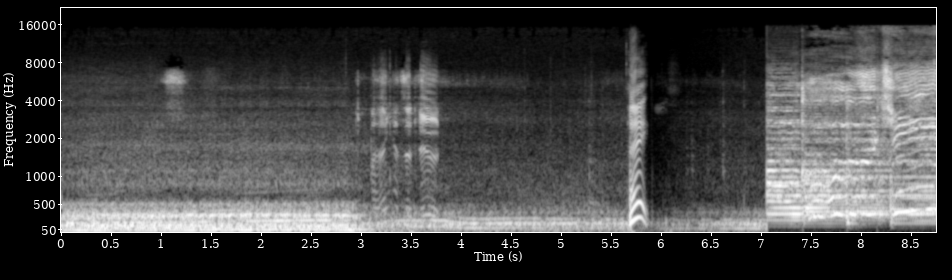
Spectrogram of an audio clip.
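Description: Motorcycle engine running at low speed as the bike rolls in slowly, a steady low rumble that drops quieter about three seconds in. A short rising sound comes just before the end, and then a pop song with singing starts abruptly.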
